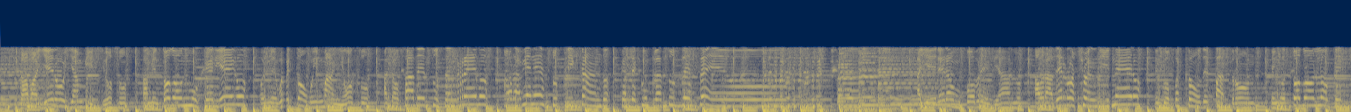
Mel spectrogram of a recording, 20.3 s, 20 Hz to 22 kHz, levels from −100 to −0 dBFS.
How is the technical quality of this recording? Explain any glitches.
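Two brief glitches show up, both from the call's packet delivery, and the whole thing is band-limited with nothing above 4 kHz, which fits a narrowband call codec like G.711 mu-law.

At 4.22 to 4.31 s there's a short stall from a late packet. The jitter buffer ran dry, so the receiver stretched the last sound for about 68 ms until the packet showed up, then carried on from the same spot. Nothing is lost, just a held sound with a slight buzz or dip, and everything after lands 68 ms later.

At 16.62 to 16.68 s there's a burst of packet loss. The receiver padded about 46 ms by extending and fading the last sound, then jumped ahead, so roughly 40 ms of audio is simply gone. You hear a brief held buzz or hiss and then a small skip.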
